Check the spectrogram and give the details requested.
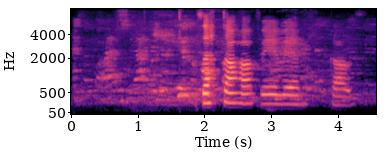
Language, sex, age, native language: Icelandic, male, 8, Icelandic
